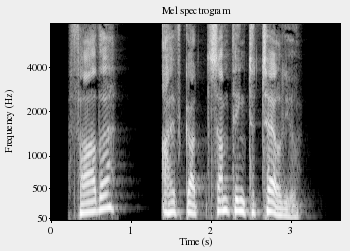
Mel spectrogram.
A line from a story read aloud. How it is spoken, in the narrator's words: Godfrey said in a trembling voice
